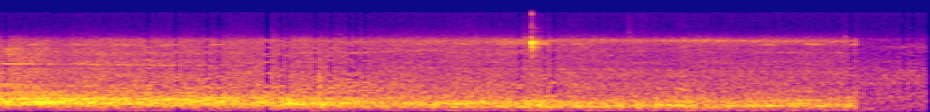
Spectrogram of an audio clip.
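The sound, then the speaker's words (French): An airplane passes overhead with a continuous broad roar and a thin steady whine above it, holding level for most of the stretch and then dropping off sharply near the end. A single brief click cuts through midway. “Oh, l'avion la passe.”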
